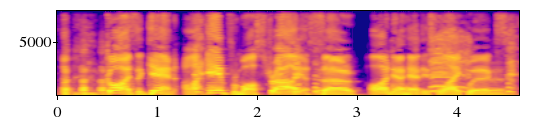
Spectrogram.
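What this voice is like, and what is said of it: Put-on Australian accent, not good. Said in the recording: “You could do an Australian accent. ... But not a good one. ... It's a hard accent.”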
